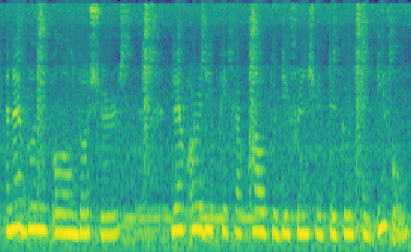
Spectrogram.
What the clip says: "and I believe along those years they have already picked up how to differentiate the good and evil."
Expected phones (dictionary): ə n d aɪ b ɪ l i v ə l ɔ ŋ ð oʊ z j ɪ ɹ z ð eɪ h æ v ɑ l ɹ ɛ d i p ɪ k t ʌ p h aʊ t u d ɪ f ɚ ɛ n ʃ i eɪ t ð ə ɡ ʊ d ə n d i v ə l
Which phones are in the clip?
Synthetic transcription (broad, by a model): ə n aɪ b ɪ l i v ə l ɔ ŋ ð oʊ s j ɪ ɹ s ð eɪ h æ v ɑ l ɹ ɛ d i p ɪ k ʌ p h aʊ t u d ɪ f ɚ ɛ n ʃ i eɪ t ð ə ɡ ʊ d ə n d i v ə l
